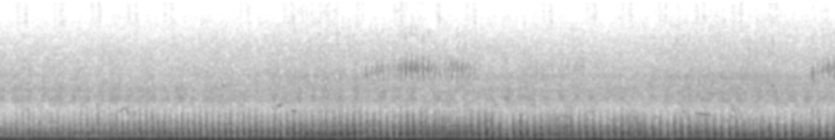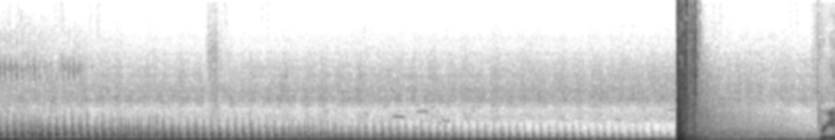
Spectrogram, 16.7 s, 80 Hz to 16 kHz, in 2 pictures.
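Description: In Arma 3, a military helicopter target drones with a steady low rotor rumble and engine whine. It holds fairly constant for many seconds, then one sharp loud gunshot cracks near the end.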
